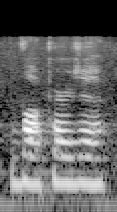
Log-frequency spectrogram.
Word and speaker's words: Valeria: my name is unpronouncable if you want to pronounce it pronounce it Valeria um and I will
